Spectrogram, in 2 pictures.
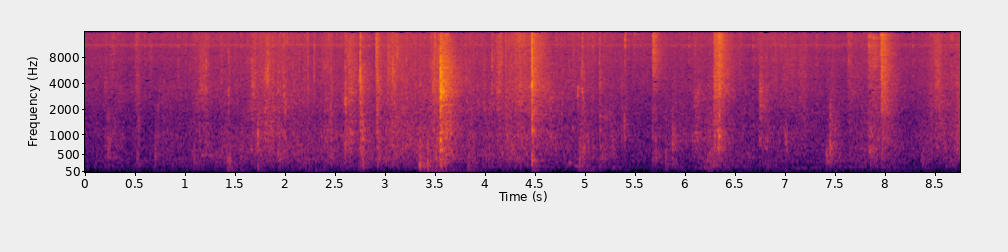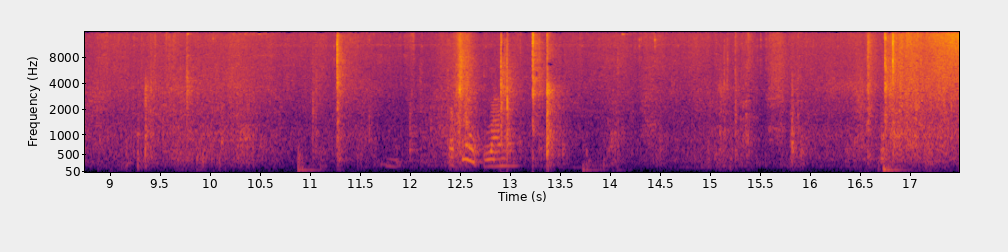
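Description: Clothes rustle and flap as they are handled and moved.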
